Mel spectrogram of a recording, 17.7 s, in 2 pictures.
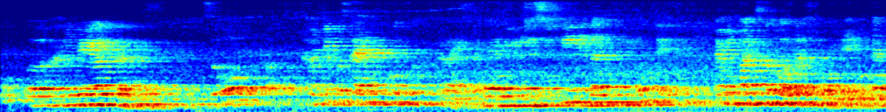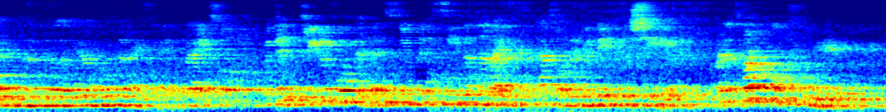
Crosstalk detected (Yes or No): No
